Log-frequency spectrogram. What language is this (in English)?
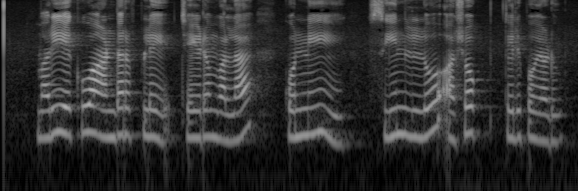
Telugu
